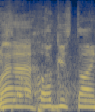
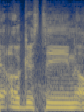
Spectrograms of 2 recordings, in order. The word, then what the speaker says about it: Augustin: It's Augustin in French, but it's hard to say in English. So you can say Augustin or even Gus.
